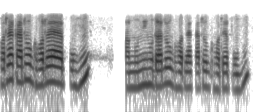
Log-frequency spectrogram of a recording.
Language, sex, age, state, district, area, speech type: Assamese, female, 45-60, Assam, Dhemaji, urban, conversation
